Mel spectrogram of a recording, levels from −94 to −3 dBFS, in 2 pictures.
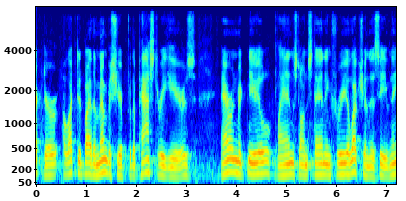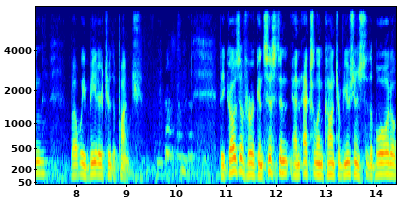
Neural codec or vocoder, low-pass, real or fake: codec, 16 kHz, 2 kbps, FreqCodec, larger model; 7.2 kHz; fake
